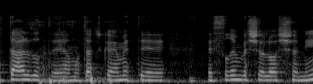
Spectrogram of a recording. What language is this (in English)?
Hebrew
